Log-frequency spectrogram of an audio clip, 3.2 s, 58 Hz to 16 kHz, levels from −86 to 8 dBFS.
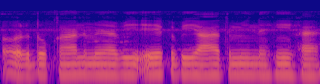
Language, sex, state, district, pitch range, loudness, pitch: Hindi, male, Bihar, Araria, 110-115 Hz, -33 LUFS, 115 Hz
